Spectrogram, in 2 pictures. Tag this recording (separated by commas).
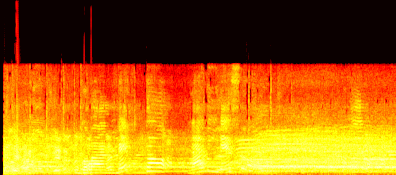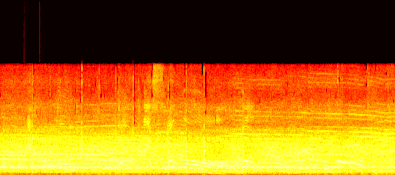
Crowd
